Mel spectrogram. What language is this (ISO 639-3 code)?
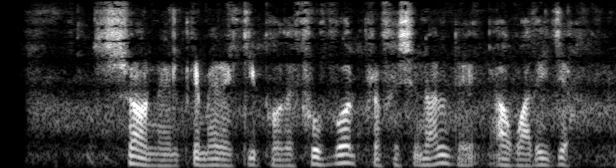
spa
